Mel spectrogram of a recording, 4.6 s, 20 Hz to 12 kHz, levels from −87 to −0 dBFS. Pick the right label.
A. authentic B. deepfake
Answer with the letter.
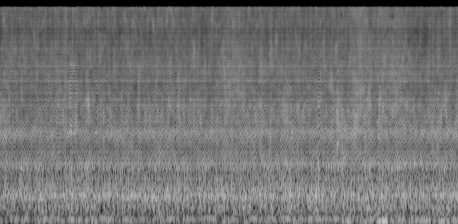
B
